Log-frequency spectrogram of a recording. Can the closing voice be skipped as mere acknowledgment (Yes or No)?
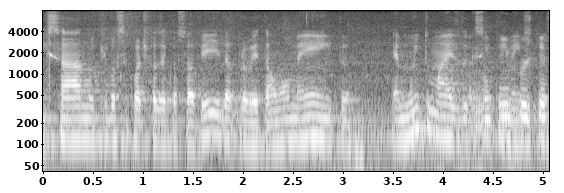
No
